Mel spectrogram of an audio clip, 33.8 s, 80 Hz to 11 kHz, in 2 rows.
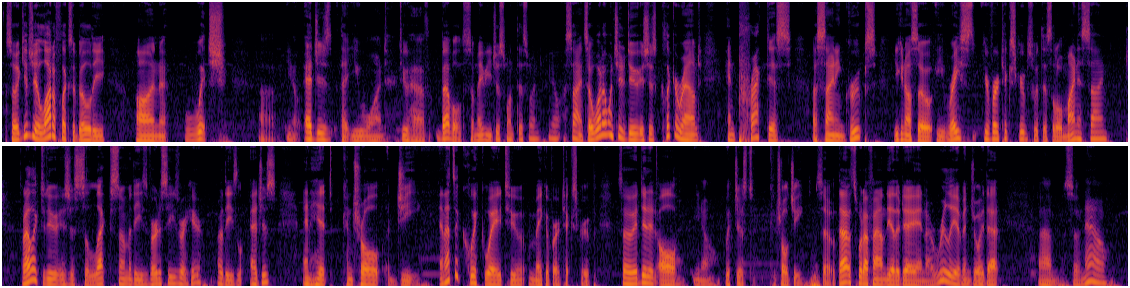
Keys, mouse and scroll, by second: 2.6 click, 3.5-6.5 middle drag, 6.8 click, 8.0 click, 8.8-13.4 middle drag, 15.0-17.0 drag, 17.6 shift+click, 18.6 shift+click, 19.6 shift+click, 20.7-22.8 middle drag, 22.8 ctrl+g, 25.8 click, 30.0-33.7 middle drag.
